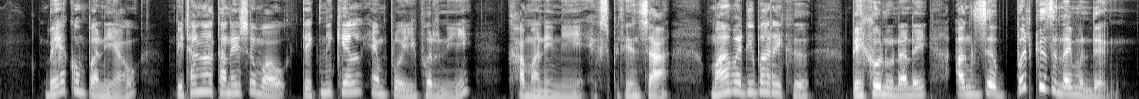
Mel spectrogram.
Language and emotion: Bodo, happy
